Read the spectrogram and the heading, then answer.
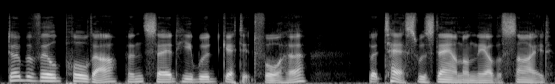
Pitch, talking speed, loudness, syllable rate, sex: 120 Hz, 205 wpm, -17 LUFS, 5.0 syllables/s, male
